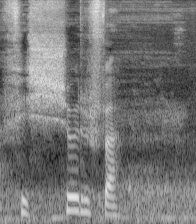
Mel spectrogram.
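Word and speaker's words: في الشرفة: So to say I am in the balcony, you're going to say ana fi ash-shurfa. But we join them together to make the pronunciation better. So we say ana fi shurfa.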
